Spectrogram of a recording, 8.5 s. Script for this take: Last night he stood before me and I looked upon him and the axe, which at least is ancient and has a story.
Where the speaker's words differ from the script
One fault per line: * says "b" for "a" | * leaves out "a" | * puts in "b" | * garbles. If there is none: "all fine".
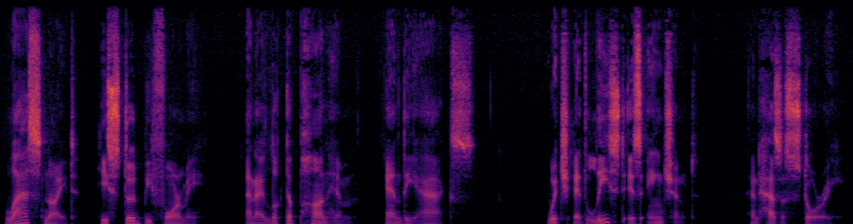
all fine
